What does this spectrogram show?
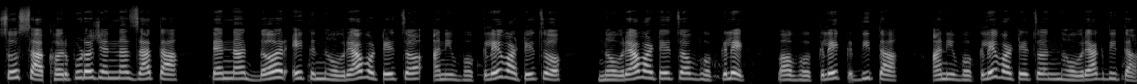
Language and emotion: Goan Konkani, neutral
